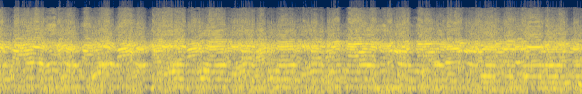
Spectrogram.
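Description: A man's voice chanting in long, wavering held notes, amplified loud over a public-address loudspeaker.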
